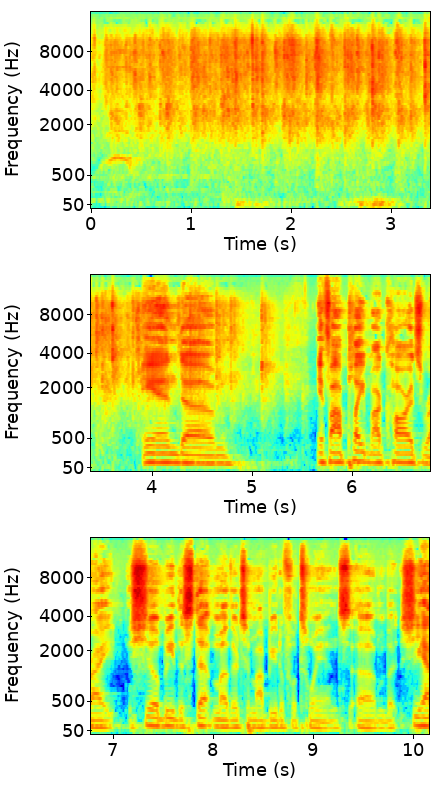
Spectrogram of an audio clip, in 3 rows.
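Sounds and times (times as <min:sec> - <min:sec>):
crowd applauding: 0:00.0 - 0:05.7
speech: 0:03.9 - 0:04.9, 0:05.6 - 0:10.1.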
